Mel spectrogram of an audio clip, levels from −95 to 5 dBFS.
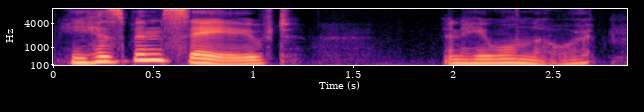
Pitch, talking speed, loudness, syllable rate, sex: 175 Hz, 190 wpm, -16 LUFS, 5.2 syllables/s, female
